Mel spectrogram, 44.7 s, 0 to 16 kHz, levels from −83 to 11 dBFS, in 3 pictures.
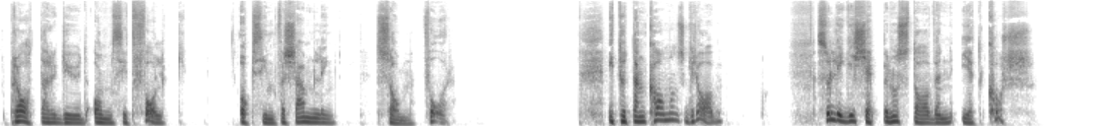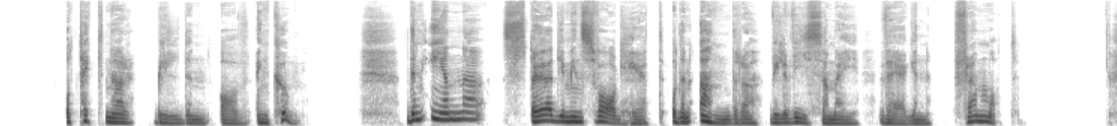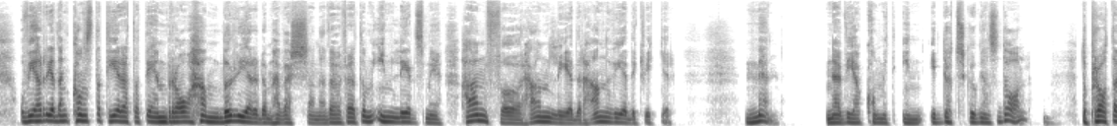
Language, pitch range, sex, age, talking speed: Swedish, 105-140 Hz, male, 50-69, 100 wpm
